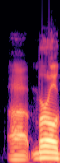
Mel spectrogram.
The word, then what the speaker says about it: Merl: And by the way, Merle is spelled M-E-R-L. Merle Garrett. Merle, an absolute gem. But because it's just M-E-R-L, we refer to him now and forever forward as Merle.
